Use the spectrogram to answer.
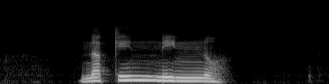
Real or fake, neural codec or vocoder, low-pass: fake; codec, 16 kHz, 0.2 kbps, FocalCodec; 7.2 kHz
